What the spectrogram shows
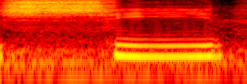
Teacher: मुंह में आवाज फैलेगी शी शीन यानी के तफशी होगी अब मुंह यानी मुंह में आवाज का फैलना शीन जैसे बच्चों को खामोश कराते हैं।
